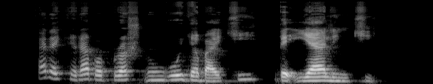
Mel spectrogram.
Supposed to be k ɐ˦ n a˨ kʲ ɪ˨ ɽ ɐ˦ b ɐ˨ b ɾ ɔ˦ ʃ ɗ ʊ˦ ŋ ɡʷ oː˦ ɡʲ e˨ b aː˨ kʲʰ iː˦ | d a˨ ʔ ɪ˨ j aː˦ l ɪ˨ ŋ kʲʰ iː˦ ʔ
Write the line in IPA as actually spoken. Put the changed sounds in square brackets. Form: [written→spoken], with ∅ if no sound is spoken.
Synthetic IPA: k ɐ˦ [n→d] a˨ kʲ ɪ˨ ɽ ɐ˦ b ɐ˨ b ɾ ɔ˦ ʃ ɗ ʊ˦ ŋ ɡʷ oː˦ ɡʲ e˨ b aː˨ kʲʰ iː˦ | d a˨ ʔ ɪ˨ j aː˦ l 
